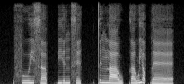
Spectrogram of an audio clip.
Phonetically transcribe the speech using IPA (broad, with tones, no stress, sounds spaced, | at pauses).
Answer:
f uː˧ j s ɐ˨ p̚ | j ɪ˧ ŋ s ɪ˧ k̚ | t̪ ɪ˥ ŋ n̪ aː˧ w k ɐ˨˥ w j ɐ˨ p̚ l ɛː˨˩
